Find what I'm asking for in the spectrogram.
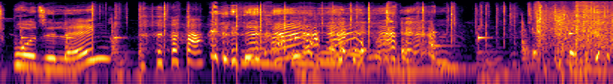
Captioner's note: children laugh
